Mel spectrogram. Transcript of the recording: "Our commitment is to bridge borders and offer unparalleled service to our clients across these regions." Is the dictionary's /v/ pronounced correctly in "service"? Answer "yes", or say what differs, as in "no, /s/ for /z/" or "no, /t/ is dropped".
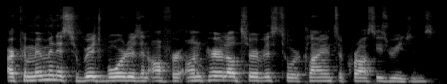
yes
